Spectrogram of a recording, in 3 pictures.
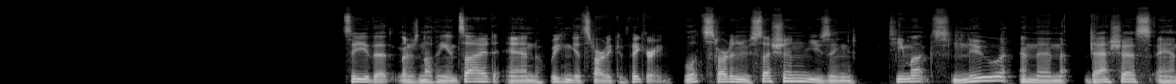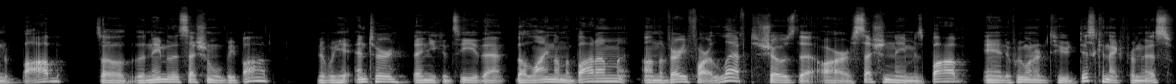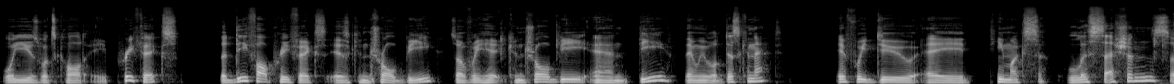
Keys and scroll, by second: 0.0-3.1 typing, 1.6 Tab, 8.2-10.1 typing, 10.9 Tab, 14.6 Return, 29.0 ctrl+b, 29.9 d, 34.8-35.2 typing.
